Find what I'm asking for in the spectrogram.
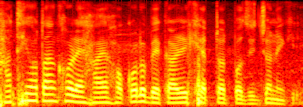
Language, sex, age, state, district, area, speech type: Assamese, male, 18-30, Assam, Kamrup Metropolitan, urban, read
